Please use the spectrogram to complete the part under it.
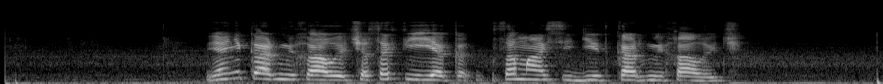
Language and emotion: Russian, neutral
